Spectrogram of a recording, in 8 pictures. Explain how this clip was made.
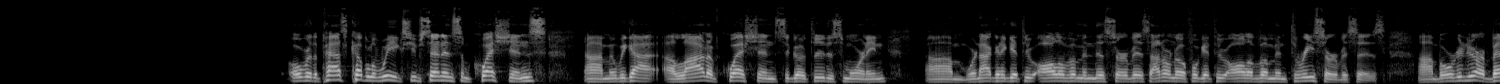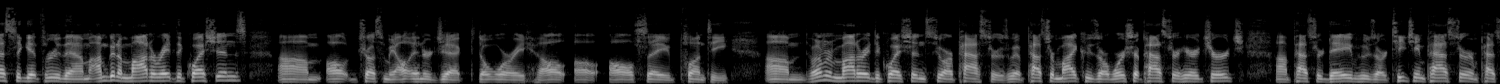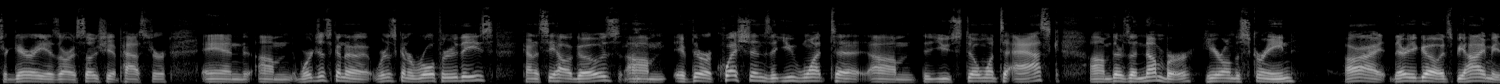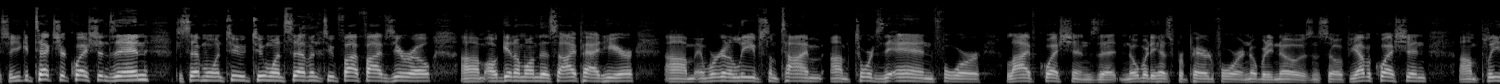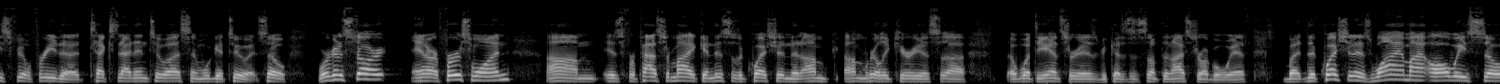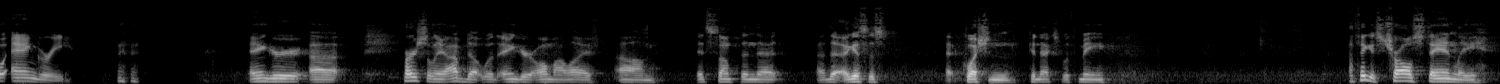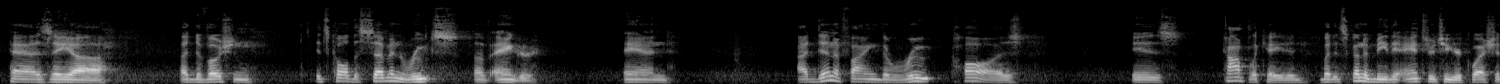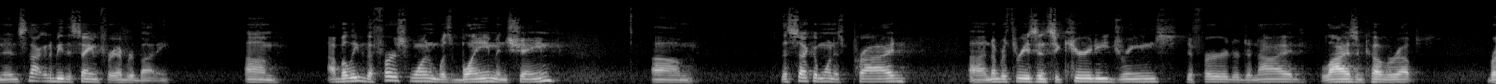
Please watch the other videos from this Sunday, as there were different questions at each service.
